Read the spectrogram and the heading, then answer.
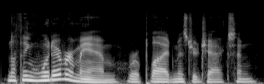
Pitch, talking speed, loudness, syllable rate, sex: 140 Hz, 135 wpm, -15 LUFS, 4.9 syllables/s, male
